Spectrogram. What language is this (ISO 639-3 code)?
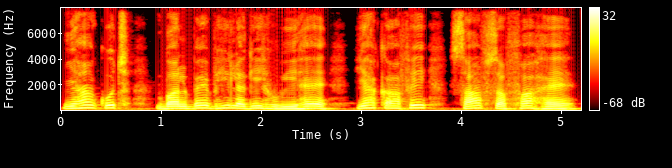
hin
